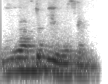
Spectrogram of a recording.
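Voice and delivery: low, falling official answer; acted low-pitched matter-of-fact reply; deadpan clerk. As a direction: echo it back as an unmoved clerk. Clerk echoes the customer's question.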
